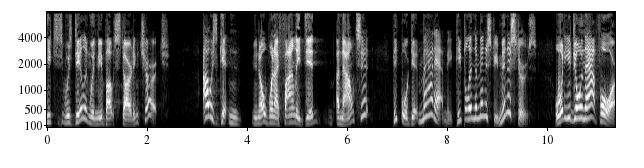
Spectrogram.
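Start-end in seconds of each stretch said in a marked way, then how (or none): 10.1-11.4 high, mock challenging, accusing tone. Retelling how fellow ministers questioned him about starting a church, mock-accusing tone. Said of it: "In that tone of voice".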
